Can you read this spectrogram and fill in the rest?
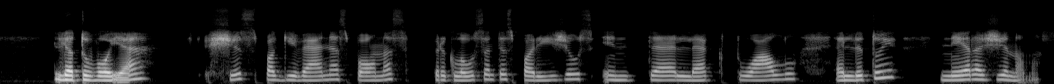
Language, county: Lithuanian, Kaunas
